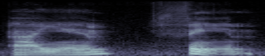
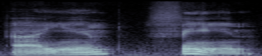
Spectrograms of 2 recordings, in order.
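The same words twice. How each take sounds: Both takes have the same delivery.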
